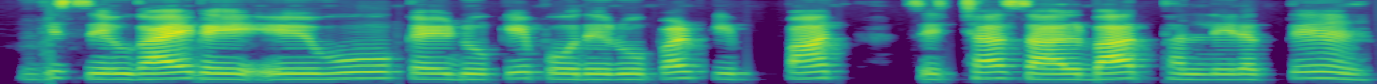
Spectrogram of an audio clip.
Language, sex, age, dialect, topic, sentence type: Hindi, female, 18-24, Awadhi Bundeli, agriculture, statement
